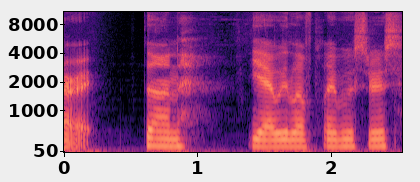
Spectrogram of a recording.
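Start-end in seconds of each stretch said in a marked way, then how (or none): 1.4-2.5 sarcasm laid on thick, dripping. Reacting after looking at an opened deck: dripping with sarcasm. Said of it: "said [name] sarcastically, with the sarcasm dripping".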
